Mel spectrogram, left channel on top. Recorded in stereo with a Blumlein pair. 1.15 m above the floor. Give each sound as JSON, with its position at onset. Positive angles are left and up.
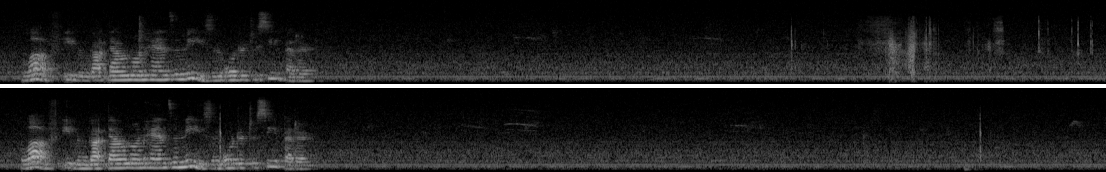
{"t": 0.2, "sound": "a woman speaking", "azimuth_deg": -50, "distance_m": 7.5}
